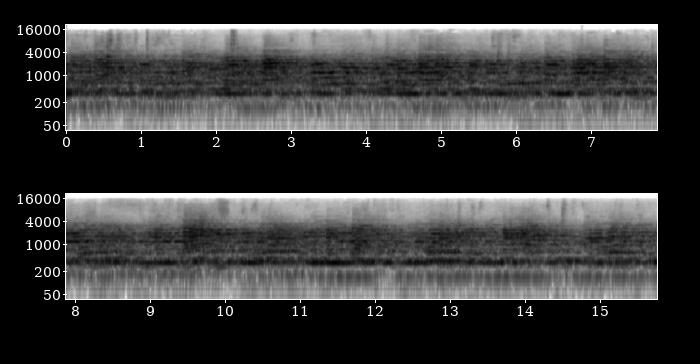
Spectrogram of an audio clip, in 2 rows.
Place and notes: Poschiavo, Schweiz - Festtagsglocken mal zwei
Festtagsglocken mal zwei die sich konkurrenzieren auf der Piazza zwischen der Feier und dem Beginn des Nationalfeiertages
Switzerland, 1 August, 18:00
